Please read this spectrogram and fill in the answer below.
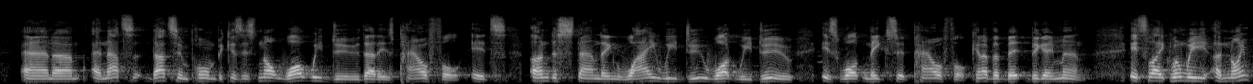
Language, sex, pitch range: English, male, 135-175 Hz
